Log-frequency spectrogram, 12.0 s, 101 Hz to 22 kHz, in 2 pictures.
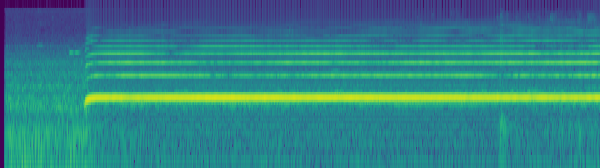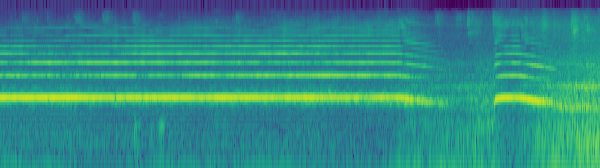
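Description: WAP-5 electric locomotive's horn sounding one long single-note blast for about nine seconds as it approaches at speed. Its pitch drops as the locomotive draws level, then a second short blast follows, also falling in pitch, and gives way to the rush of the train passing close by.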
